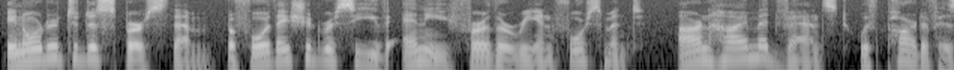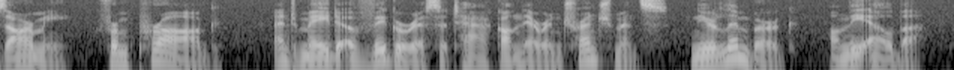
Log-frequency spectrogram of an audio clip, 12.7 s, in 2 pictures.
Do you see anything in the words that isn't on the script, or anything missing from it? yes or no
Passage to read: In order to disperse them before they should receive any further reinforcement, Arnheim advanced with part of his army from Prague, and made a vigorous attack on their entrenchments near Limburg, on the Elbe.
no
